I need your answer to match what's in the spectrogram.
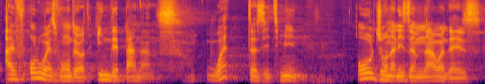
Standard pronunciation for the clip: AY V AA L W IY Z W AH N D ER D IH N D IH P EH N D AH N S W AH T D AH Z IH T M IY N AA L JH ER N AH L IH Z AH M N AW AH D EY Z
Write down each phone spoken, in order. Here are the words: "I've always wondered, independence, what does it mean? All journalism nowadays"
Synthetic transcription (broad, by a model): AY V AA L W IY Z W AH N D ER D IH N D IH P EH N D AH N S W AH T D AH Z IH T M IY N AA L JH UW N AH L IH Z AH M N AW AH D EY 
